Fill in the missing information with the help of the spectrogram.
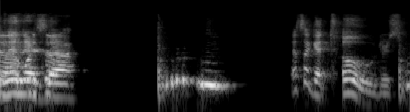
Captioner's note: croak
